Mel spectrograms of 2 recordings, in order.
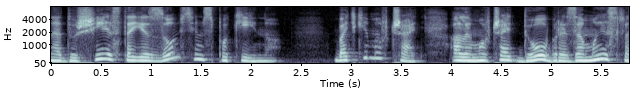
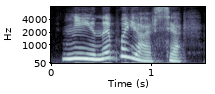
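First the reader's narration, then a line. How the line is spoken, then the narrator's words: Cheerful reply. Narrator (Ukrainian): весело відповідає мама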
